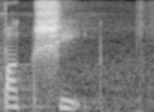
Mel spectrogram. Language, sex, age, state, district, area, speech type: Malayalam, female, 18-30, Kerala, Thrissur, urban, read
